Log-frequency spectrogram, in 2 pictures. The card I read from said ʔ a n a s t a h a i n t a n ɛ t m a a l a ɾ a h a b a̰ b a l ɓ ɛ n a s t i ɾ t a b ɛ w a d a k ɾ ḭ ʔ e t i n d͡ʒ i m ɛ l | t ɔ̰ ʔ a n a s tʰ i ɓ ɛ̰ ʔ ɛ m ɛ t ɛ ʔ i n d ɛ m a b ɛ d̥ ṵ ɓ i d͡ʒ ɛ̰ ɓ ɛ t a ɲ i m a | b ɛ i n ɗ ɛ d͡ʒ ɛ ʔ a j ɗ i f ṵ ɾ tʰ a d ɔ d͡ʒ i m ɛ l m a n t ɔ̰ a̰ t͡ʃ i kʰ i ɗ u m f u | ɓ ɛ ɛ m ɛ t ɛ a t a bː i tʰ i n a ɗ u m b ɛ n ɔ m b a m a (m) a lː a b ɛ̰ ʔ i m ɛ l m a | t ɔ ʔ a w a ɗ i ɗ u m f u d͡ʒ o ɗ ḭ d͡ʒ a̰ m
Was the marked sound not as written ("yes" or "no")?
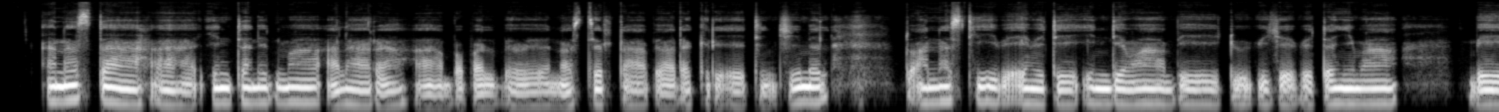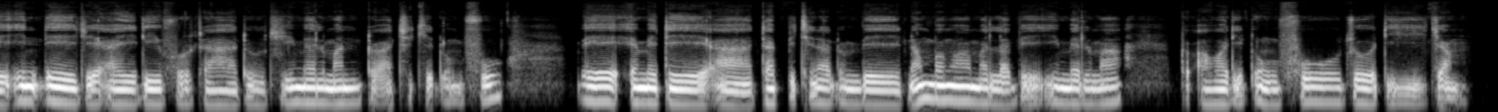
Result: no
